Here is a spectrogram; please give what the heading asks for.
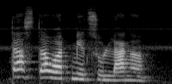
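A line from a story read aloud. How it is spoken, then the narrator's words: Plain. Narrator (German): sagte Hebelmann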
